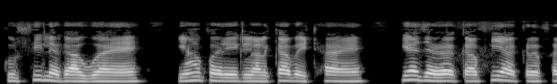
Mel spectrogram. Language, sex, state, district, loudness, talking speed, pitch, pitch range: Hindi, male, Bihar, Jamui, -16 LUFS, 160 wpm, 155 Hz, 145-170 Hz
